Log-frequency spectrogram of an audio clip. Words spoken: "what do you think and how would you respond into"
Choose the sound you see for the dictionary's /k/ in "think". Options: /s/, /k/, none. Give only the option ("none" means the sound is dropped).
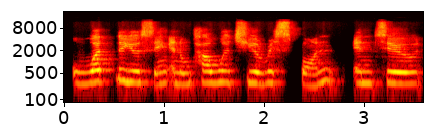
none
